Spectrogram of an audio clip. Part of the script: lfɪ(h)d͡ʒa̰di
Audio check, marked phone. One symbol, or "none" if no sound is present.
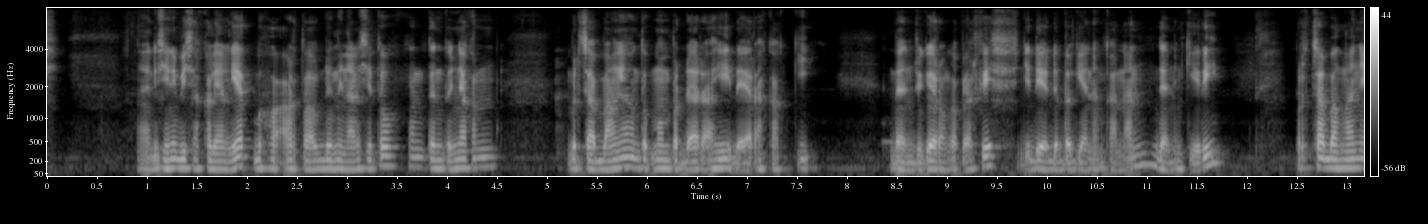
s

